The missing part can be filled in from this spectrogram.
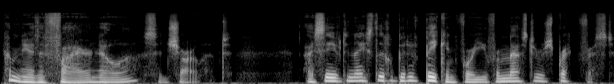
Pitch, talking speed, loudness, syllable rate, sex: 130 Hz, 195 wpm, -20 LUFS, 5.1 syllables/s, male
